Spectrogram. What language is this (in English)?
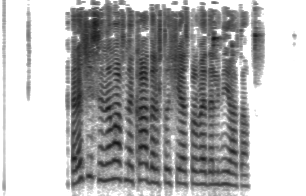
Macedonian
